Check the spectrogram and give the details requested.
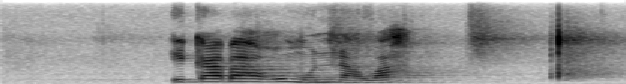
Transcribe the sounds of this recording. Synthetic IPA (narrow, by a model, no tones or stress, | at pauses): ɪkʼabaɣʊmʊn̩nawa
